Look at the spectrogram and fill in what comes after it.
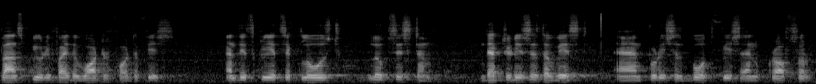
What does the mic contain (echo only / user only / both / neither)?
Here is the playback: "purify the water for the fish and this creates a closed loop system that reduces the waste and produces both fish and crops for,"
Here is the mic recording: echo only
